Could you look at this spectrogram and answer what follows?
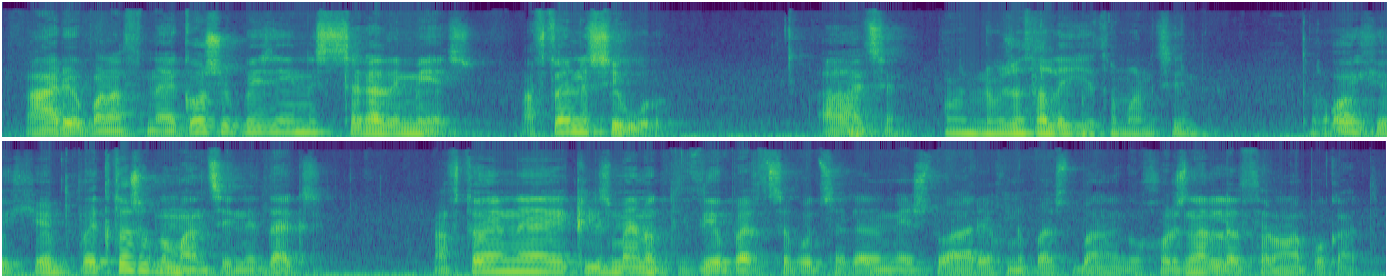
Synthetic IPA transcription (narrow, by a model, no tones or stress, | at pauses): ɐɾio̞pɐnɐθinɐiko̞siopisinest̪i̥sɐkɐðimies | ɐ̰ft̪o̞ine̞siɣṵɾo̞̰ | ɐe̞t͡sionomizoθɐleʝiʝɐt̪omɐnt͡sini | o̞çio̞çiekt̪os̬po̞t̪o̞mɐnt͡sinid̪ɐksi̥ɐ̰ft̪o̞ine̞klizme̞noot̪iðio̞pe̞ɾθesɐpo̞t̪isɐkɐðimie̞st̪uɐɾioe̞xunepɐsist̪obɐnɐiko̞xoɾiznɐlefθelonɐpo̞kɐ̰t̪i̥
